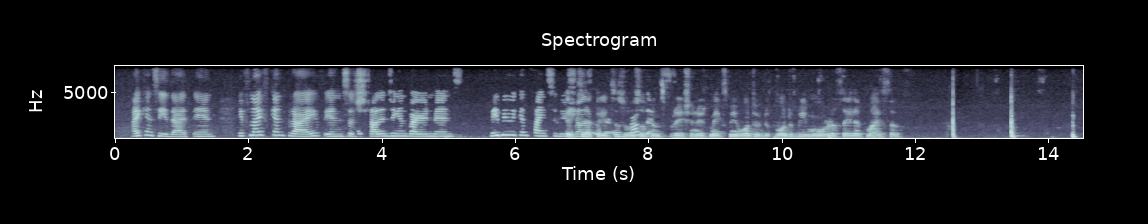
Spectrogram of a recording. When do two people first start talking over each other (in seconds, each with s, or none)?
6.8 s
